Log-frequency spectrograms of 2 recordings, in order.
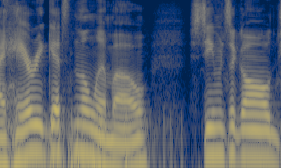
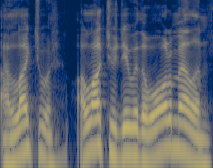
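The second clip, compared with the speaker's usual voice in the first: put-on British accent, higher; 4 semitones higher than usual. Retelling what a movie character said about the watermelon: imitating a british accent. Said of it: "it was a British accent".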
